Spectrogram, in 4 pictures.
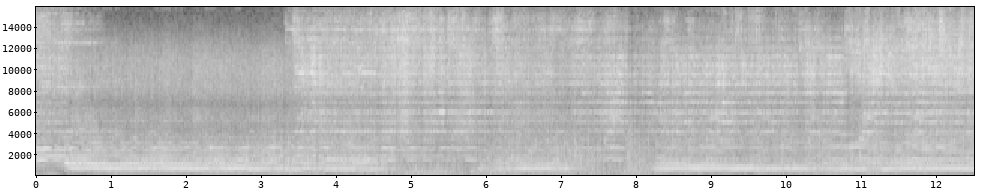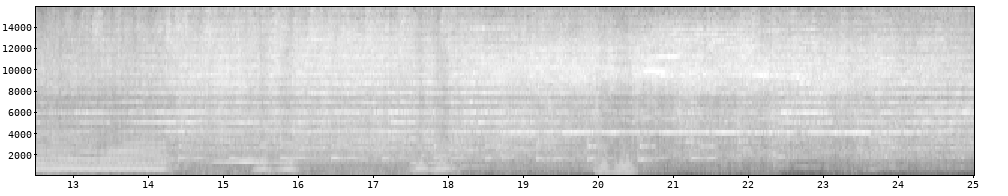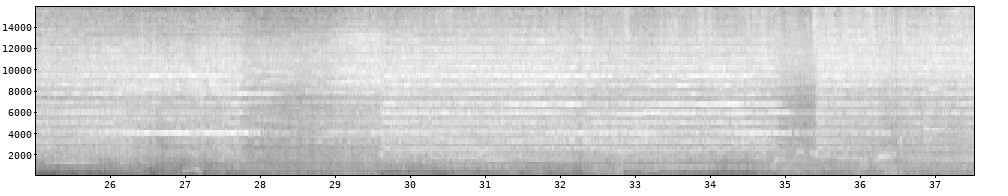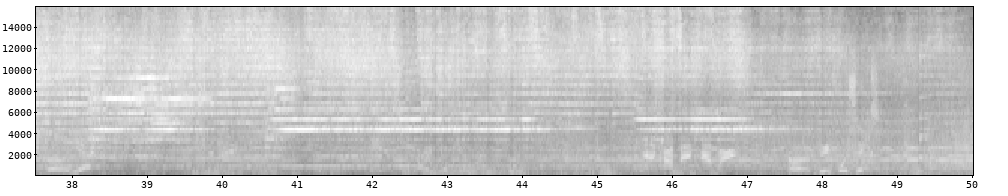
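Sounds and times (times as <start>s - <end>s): train wheels clattering and squealing: 0.0s - 1.6s, 2.4s - 50.0s
locomotive air horn blasts: 0.4s - 4.8s, 6.1s - 7.4s, 8.2s - 14.4s, 15.4s - 16.2s, 17.5s - 18.3s, 19.9s - 20.7s.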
